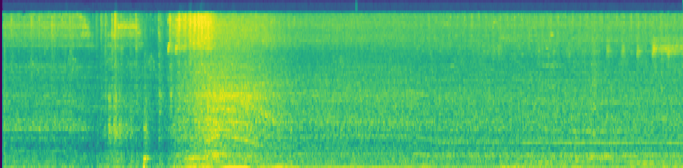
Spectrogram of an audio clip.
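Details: Cold Honda Civic petrol engine revs unevenly with popping and loss of power, then falls to a rough, sputtering idle. Acts fuel-starved when cold despite a full tank; owner suspects spark plugs, not confirmed.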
